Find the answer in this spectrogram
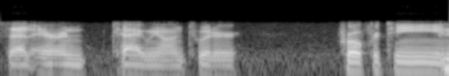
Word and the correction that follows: Prefontaine: or Profer... – Prefontaine. – Prefontaine.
